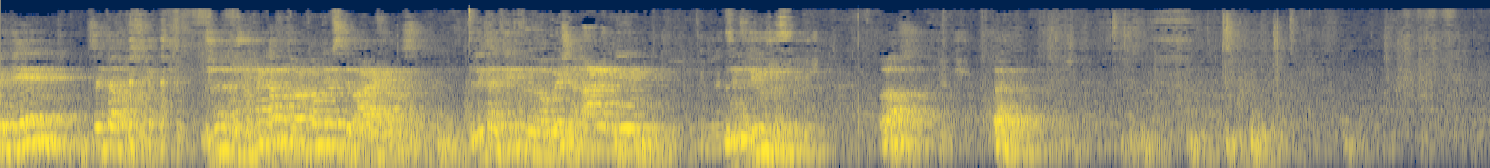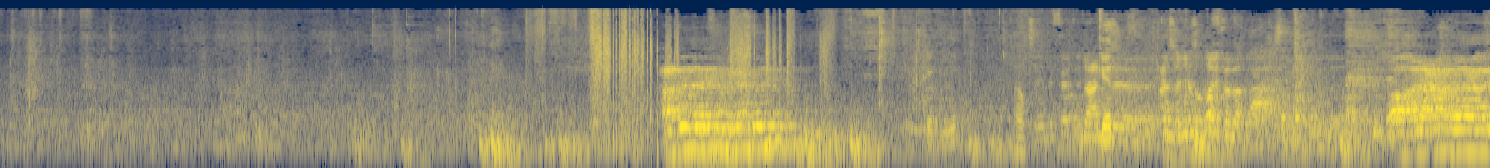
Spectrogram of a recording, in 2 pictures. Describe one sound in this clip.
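A man lectures through a microphone and loudspeaker in a large echoing room, speaking calmly.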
